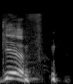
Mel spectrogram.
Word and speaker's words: GIF: No, it's a hard G sound. It's a fucking GIF.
